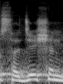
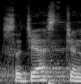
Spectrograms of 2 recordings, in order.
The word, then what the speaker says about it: suggestion: उसके बाद जो हम गलती करते हैं, इसको सजेशन बोल देते हैं, जबकि सजेशन नहीं होता, वो सजेस्चन होता है। क्या बोलते हैं? सजेस्चन बोलते हैं इसको, सजेशन नहीं बोलते। जैसे क्वेश्चन को क्वेश्चन बोलते हैं, उसी तरह से सजेशन को सजेस्चन बोलते हैं।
